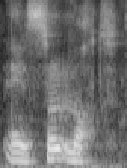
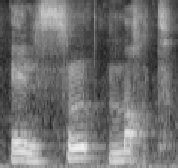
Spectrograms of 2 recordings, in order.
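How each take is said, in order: First: Elles sont mortes again slowly, final es silent; repeated model pronunciation. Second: Elles sont mortes said slowly with a silent final es, as mot; slow model pronunciation. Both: Shown as a demonstration. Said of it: "Se dice mort".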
